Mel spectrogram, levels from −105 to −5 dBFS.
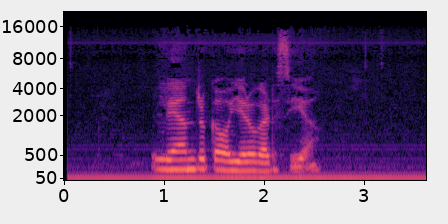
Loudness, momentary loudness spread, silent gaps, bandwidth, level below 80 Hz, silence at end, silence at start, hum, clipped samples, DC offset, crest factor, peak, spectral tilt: -38 LUFS; 21 LU; none; 15.5 kHz; -52 dBFS; 0 s; 0.05 s; 60 Hz at -50 dBFS; under 0.1%; under 0.1%; 16 dB; -24 dBFS; -5.5 dB/octave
